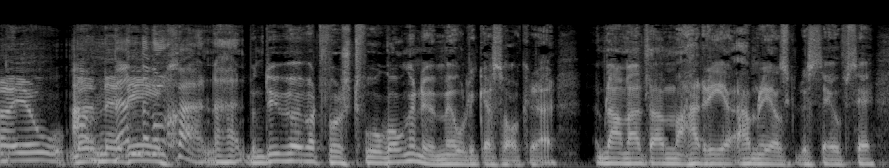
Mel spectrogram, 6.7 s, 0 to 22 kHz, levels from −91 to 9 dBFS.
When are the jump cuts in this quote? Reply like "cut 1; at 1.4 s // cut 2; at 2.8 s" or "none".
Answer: cut 1; at 1.8 s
